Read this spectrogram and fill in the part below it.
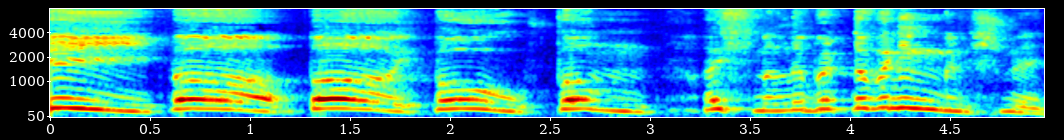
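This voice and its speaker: In a put-on character voice, a man speaks at an extremely high pitch. His pace is very slow. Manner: terrible, booming.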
